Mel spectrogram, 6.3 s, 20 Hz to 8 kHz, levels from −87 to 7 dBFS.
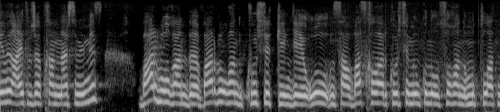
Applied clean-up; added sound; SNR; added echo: neural mask model Resemble Enhance denoiser.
